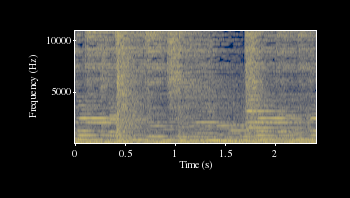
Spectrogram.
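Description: Live jazz band: an electric guitar plays a run of notes over a drum kit keeping a steady beat with cymbal hits and an electric bass line underneath.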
